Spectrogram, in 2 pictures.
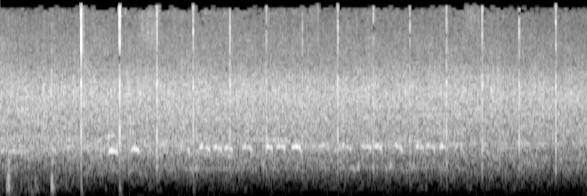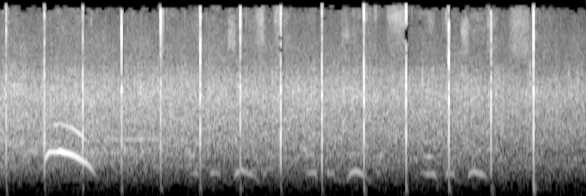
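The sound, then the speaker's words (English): A church audience at a service applauding steadily throughout, many hands clapping together in a dense, sustained wash with sharper individual claps standing out, and a brief vocal cry partway through. “Oh, clap your hands one more time like a Pentecostal apostolic church.”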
